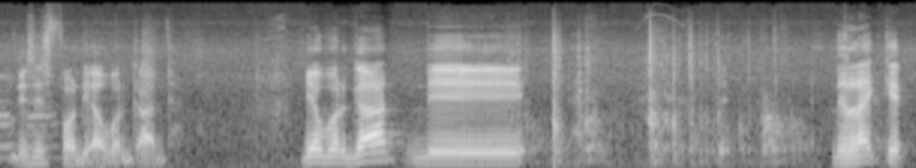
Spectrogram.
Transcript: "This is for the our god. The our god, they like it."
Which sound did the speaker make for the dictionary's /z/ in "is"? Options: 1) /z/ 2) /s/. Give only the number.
2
